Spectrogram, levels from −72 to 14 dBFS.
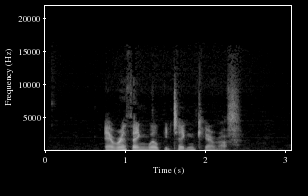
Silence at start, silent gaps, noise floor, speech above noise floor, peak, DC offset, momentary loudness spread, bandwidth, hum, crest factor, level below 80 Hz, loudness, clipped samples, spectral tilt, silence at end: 0.75 s; none; -58 dBFS; 37 dB; -2 dBFS; under 0.1%; 9 LU; 16.5 kHz; none; 22 dB; -56 dBFS; -21 LUFS; under 0.1%; -3.5 dB/octave; 0.65 s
